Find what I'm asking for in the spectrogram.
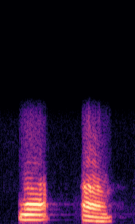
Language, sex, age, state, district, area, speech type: Manipuri, male, 60+, Manipur, Thoubal, rural, conversation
